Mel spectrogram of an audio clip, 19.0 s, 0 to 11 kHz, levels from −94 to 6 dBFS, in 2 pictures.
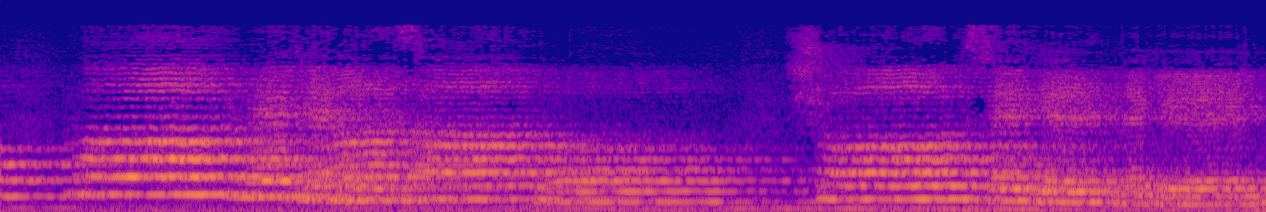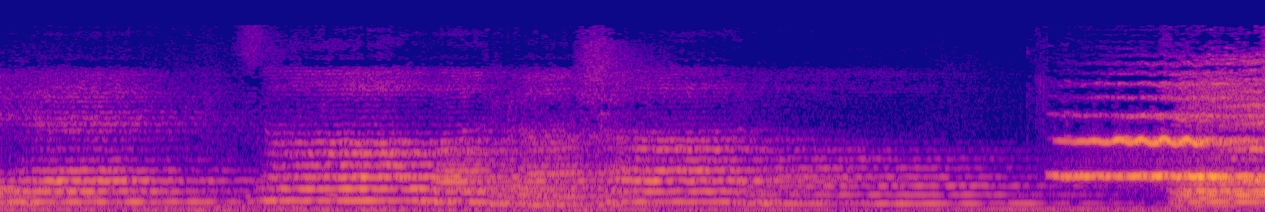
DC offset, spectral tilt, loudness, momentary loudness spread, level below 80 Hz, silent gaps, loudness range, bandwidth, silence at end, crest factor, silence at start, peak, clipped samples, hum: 0.1%; -7.5 dB/octave; -30 LUFS; 17 LU; -52 dBFS; none; 8 LU; 7.6 kHz; 0 s; 22 dB; 0 s; -8 dBFS; under 0.1%; none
